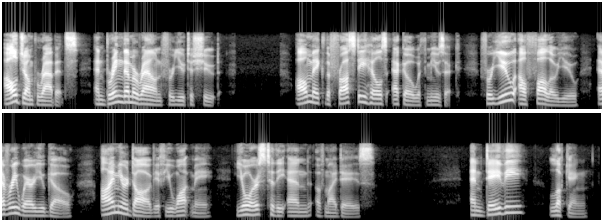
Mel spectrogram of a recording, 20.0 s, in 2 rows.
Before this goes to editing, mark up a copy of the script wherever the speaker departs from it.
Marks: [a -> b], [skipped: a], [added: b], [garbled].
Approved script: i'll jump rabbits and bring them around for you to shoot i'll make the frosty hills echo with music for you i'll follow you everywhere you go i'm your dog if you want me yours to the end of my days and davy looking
i'll jump rabbits and bring them around for you to shoot i'll make the frosty hills echo with music for you i'll follow you everywhere you go i'm your dog if you want me yours to the end of my days and davy looking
